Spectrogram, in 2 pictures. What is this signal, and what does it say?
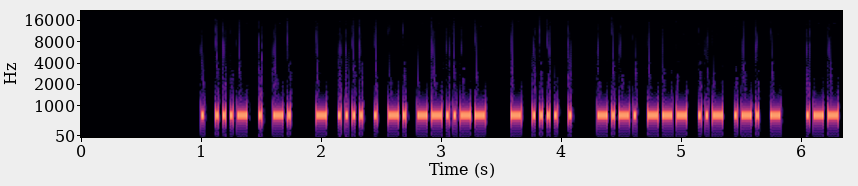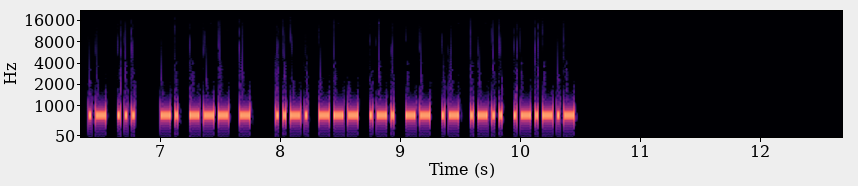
Morse code, heard as a keyed tone, about 40 wpm, 700 Hz. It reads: EVEN THEN, THE COURT WAS NOT FORMAL.
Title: Sentences from Top 1600 Words 40wpm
